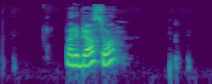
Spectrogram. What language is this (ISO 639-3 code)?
swe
